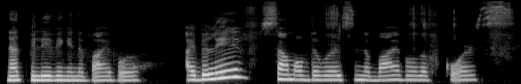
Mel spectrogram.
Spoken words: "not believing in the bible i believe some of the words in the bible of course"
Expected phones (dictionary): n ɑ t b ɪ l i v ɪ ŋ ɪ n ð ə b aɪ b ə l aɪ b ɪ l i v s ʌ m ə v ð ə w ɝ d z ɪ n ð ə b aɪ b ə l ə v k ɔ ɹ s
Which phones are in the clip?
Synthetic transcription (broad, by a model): n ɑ t b ɪ l i v ɪ ŋ ɪ n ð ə b aɪ b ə l aɪ b ɪ l i v s ʌ m ə v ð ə w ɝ d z ɪ n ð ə b aɪ b ə l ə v k ɔ ɹ s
